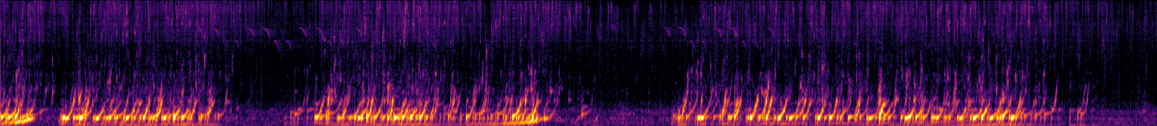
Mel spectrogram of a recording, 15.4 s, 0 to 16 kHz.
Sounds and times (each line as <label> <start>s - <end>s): Bubbles of a little underground stream below a rock 0.0s - 15.4s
